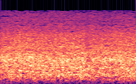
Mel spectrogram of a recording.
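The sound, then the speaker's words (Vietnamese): A steady, dense hiss of heavy rain, constant and fairly loud throughout, with no voices and no breaks in the wash of noise. “Rồi, con chịu khó, trời mưa cho nên chịu khó nói to lên nhá.”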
